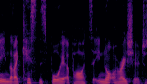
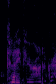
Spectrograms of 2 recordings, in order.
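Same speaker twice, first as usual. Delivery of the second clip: shy whispered request; 7 semitones higher, 16 dB quieter, faster than usual. Retold or imitated. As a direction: breathe the words like a nervous fan. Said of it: "she whispers".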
